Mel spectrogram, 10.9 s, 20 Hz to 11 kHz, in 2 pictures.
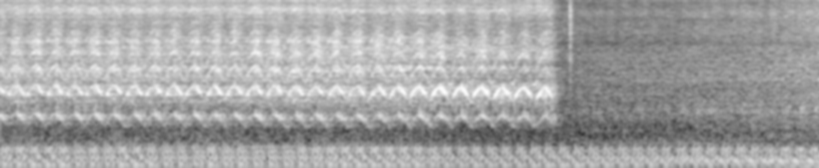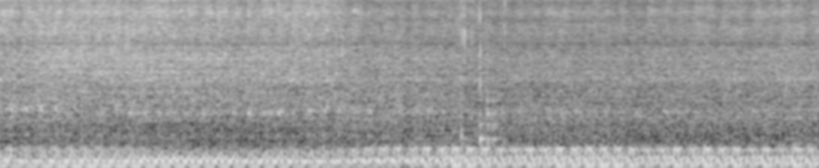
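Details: Suzuki GSX600F with a cold-start problem: after spray flooded the spark plugs and they were cleaned and refitted, about four seconds of steady whining cranking, then it catches and runs fast and rough; it starts.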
